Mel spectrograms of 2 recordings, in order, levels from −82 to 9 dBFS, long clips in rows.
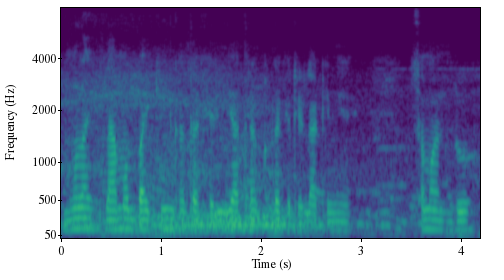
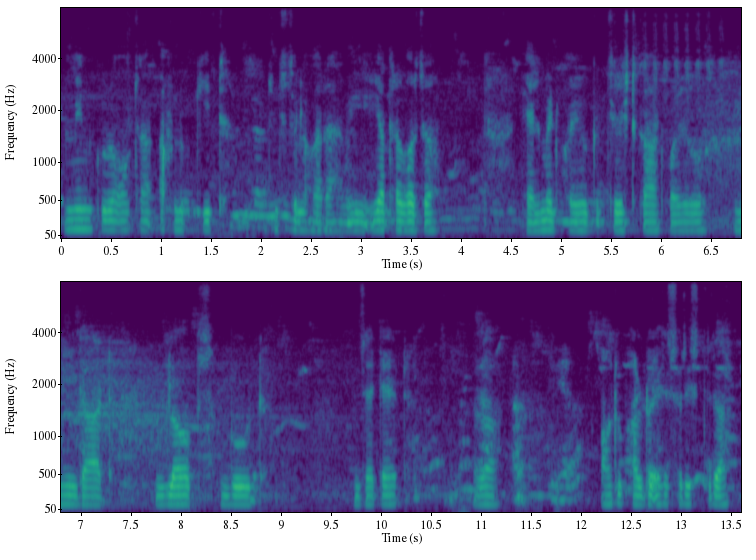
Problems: constant background noise, continuous background conversations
